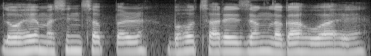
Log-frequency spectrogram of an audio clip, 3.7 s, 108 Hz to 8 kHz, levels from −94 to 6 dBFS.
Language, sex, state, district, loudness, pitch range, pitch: Hindi, male, Arunachal Pradesh, Longding, -16 LUFS, 150-165 Hz, 155 Hz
